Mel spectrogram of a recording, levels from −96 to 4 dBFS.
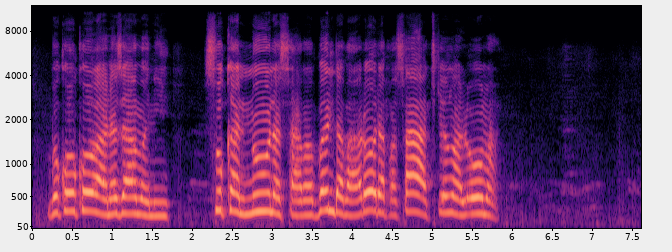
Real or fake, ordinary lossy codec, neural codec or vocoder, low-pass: fake; none; codec, 44.1 kHz, 7.8 kbps, Pupu-Codec; 10.8 kHz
